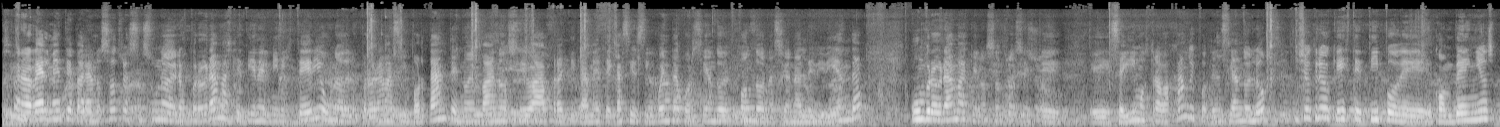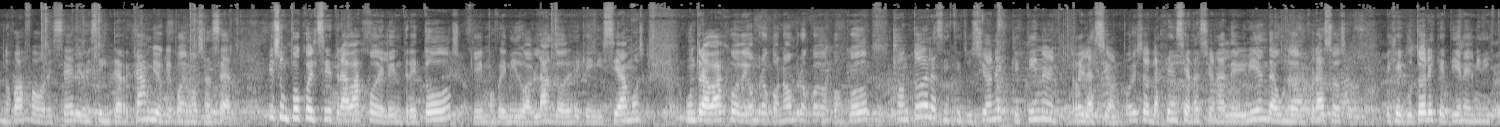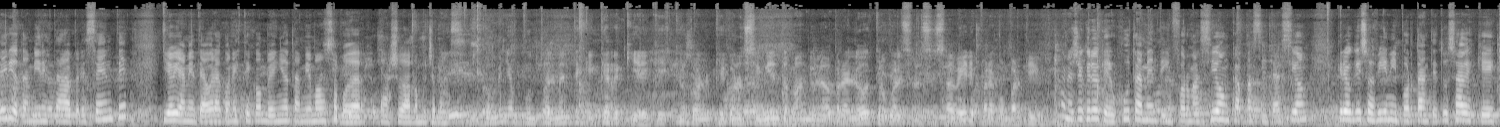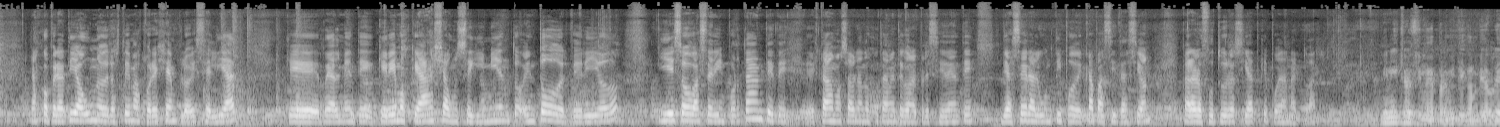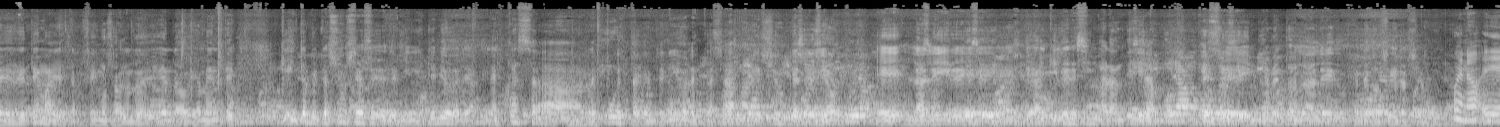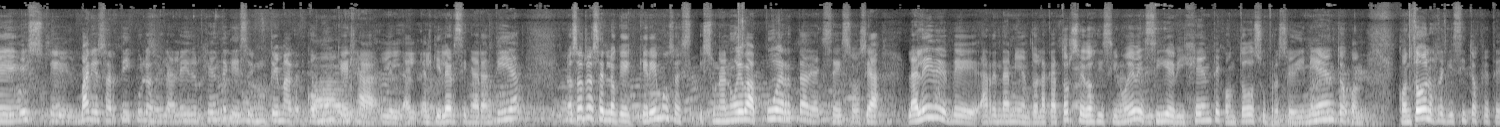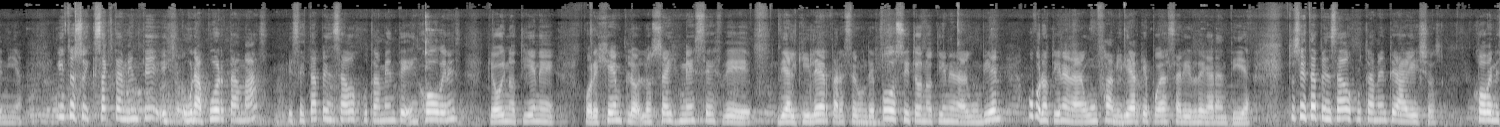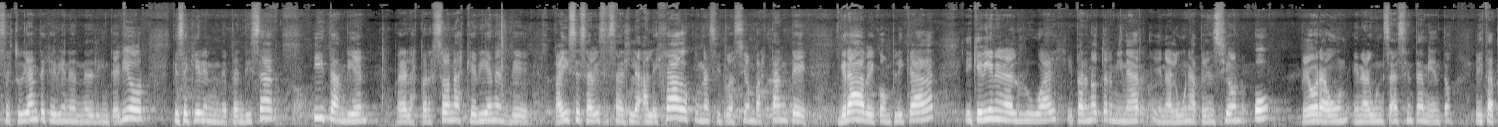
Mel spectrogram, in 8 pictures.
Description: Declaraciones a la prensa de la ministra de Vivienda y Ordenamiento Territorial, Irene Moreira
